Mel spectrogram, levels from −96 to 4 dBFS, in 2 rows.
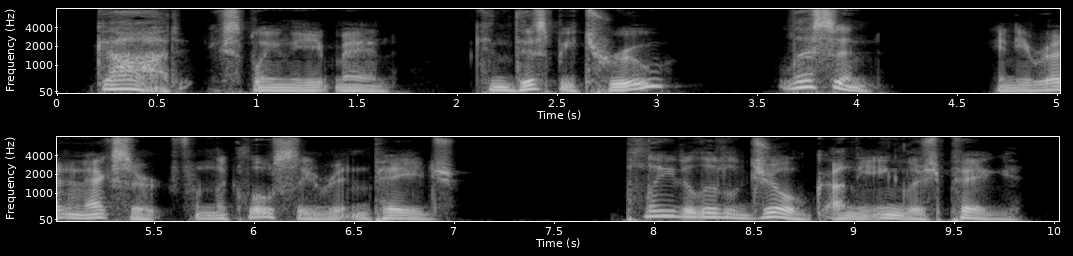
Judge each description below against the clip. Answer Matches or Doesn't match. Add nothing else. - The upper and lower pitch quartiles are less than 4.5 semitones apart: Doesn't match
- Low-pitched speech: Matches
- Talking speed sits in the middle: Matches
